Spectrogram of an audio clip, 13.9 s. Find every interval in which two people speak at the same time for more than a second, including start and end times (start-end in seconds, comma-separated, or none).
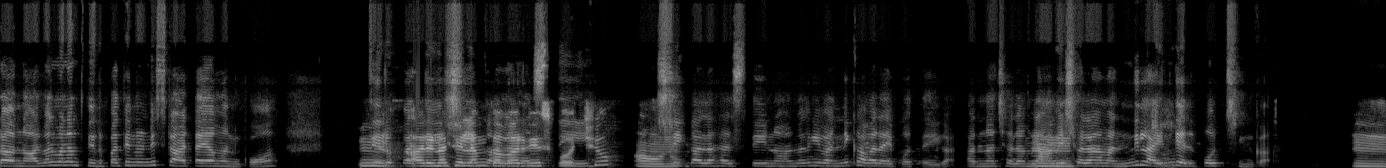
3.7-5.7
